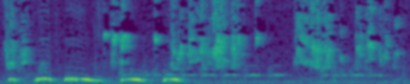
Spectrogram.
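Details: White backspot colour variety of spotted dove singing: a run of five deep, rounded coos, each swelling then dipping, given in quick succession, then higher chirping from small birds carries on behind in the second half.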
